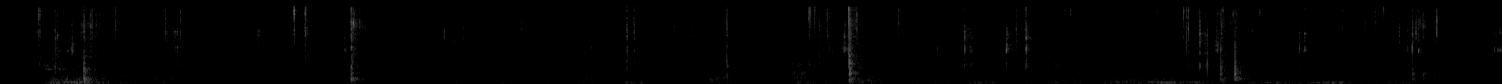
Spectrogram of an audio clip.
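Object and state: Bar soap being carved.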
